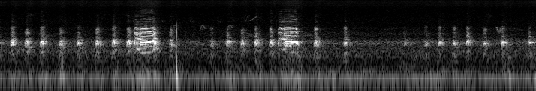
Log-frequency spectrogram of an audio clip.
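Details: Rooster walking in a harvested paddy field, giving soft, steady clucks about three per second, with two brief louder rasping calls early on, over a constant low hum.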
